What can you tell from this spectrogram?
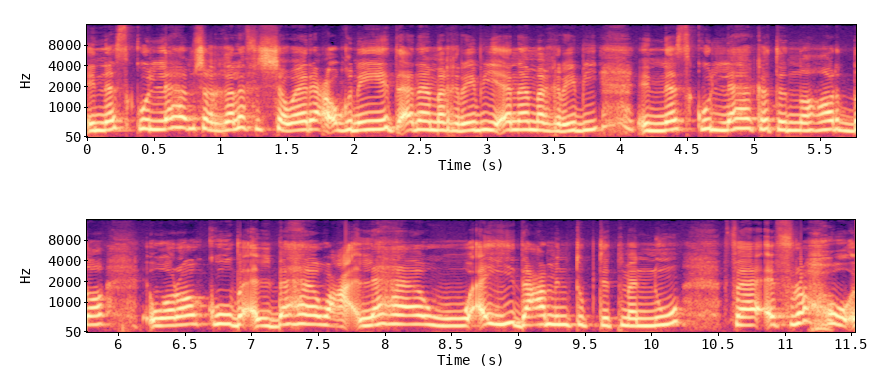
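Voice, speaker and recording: Over noticeable background noise, a woman with a high voice speaks at a moderate pace in an animated tone, her pitch varying in an ordinary way and her loudness very even. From Egypt. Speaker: YouTuber. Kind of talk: emotional direct-to-camera address. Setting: unplanned handheld camera recording. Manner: halting, frequent stutters and restarts; animated, impassioned.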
